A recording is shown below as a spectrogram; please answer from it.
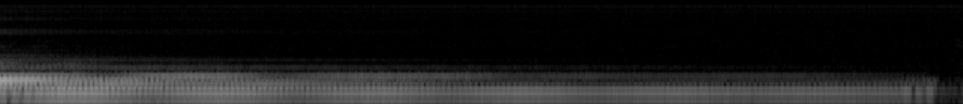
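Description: The final strummed chord of a vintage Harmony baritone ukulele ringing on and slowly fading.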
